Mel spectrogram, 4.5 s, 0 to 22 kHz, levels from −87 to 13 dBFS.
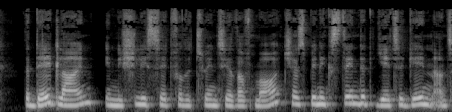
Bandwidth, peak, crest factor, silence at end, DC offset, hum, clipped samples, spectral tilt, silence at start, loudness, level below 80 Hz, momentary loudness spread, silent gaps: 17 kHz; -6 dBFS; 16 dB; 0 s; under 0.1%; none; under 0.1%; -5.5 dB/octave; 0.25 s; -22 LUFS; -62 dBFS; 6 LU; none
